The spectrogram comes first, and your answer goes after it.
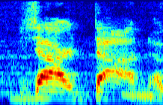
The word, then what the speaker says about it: jardin: for garden I mean in both French and Spanish it's jardan okay that's the French pronunciation I'm guessing the Spanish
